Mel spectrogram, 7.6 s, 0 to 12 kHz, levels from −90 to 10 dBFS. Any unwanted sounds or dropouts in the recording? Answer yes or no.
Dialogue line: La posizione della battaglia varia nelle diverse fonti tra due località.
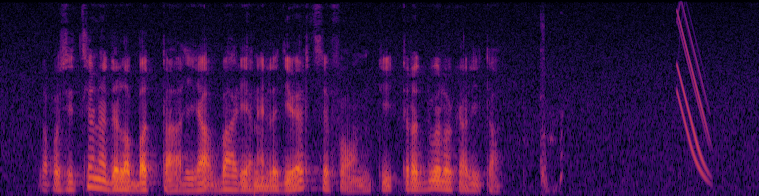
yes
